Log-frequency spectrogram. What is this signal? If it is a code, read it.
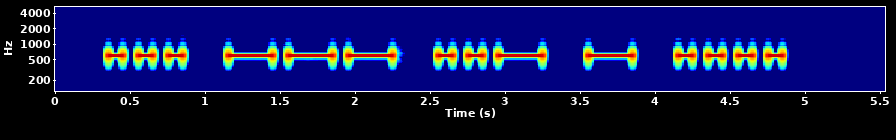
Morse code, heard as a keyed tone, about 12 wpm, 600 Hz. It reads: SOUTH
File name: CW / Practice / NationalCapitals12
